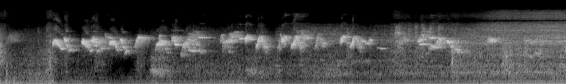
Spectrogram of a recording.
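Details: Caged red-whiskered bulbul from a Singapore-style jambul keeping, singing a fast babbling run of bright warbled notes, over a faint steady hum in the background.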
